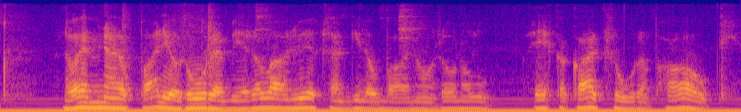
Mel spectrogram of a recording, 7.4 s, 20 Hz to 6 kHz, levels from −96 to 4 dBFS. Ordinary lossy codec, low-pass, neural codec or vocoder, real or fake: none; 5.4 kHz; none; real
